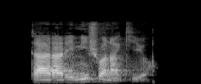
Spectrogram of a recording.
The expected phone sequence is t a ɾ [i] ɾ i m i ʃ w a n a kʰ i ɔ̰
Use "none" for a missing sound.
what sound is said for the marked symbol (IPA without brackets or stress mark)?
a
